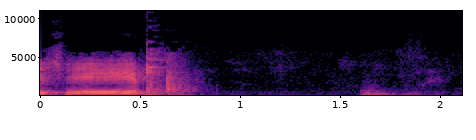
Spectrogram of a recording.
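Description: A short spoken phrase, then a single brief knock of a large metal mixing bowl being bumped, about a second and a half in.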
